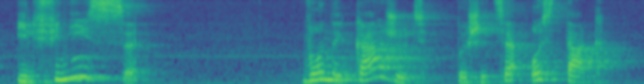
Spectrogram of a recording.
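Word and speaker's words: ils finissent: пишеться Ось так вимовляється ільфініс вони кажуть пишеться Ось так і читається як ільдіз нт наприкінці дієслів не читається також наприкінці слів у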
